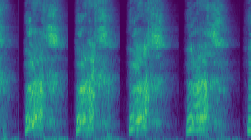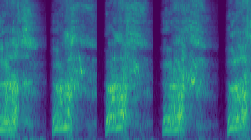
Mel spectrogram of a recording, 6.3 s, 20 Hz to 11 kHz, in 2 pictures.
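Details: A rapid run of about nine forceful, evenly spaced sneezes in six seconds, part of a fit reportedly 74 sneezes in a row: repeated sneezing.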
